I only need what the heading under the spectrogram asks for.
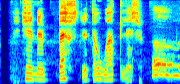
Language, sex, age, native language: Icelandic, female, 6, Icelandic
